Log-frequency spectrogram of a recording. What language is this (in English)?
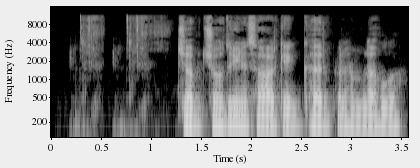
Urdu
